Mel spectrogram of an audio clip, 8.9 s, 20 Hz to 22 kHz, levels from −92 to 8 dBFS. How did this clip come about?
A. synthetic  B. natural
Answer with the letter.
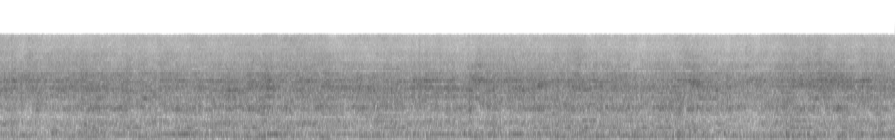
A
